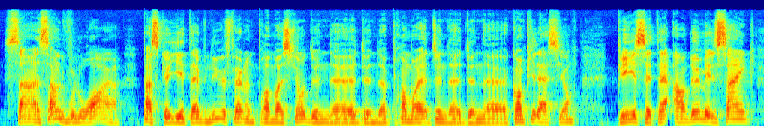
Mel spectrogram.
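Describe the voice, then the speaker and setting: A man with a Québécois French accent telling animated, rambling anecdotes in a casual chat. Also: on the high side, normal speed, gravelly. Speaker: guest, former music TV host.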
